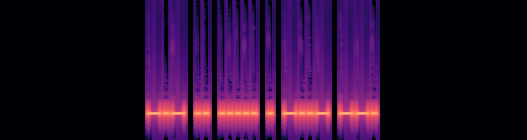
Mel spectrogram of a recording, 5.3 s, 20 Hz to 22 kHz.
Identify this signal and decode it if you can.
Morse code, heard as a keyed tone, about 30 wpm, 700 Hz. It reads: KI5EXG
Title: USA Call Signs - 6 Characters - Repeated 2x - 30wpm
